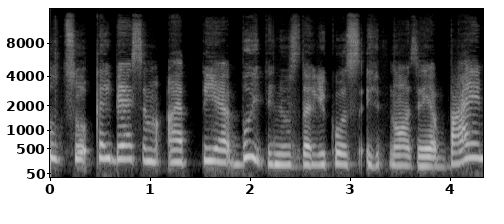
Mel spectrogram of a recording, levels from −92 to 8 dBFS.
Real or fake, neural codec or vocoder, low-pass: fake; codec, 44.1 kHz, 2.6 kbps, DAC; 14.4 kHz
